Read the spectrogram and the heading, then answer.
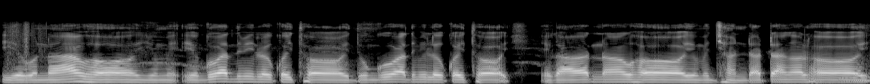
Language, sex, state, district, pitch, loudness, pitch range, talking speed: Bajjika, male, Bihar, Vaishali, 110 Hz, -16 LUFS, 105-115 Hz, 140 wpm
